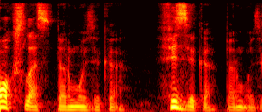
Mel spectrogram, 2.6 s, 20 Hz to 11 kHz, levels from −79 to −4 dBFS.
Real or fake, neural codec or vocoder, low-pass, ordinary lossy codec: real; none; 9.9 kHz; AAC, 48 kbps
